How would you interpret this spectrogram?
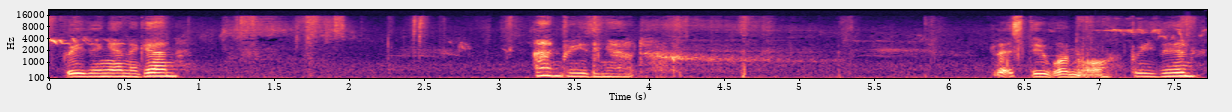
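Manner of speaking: soft, unhurried breathing cues; guided breathing. Real, not acted. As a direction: talk them gently through each breath. Leads a breathing exercise.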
